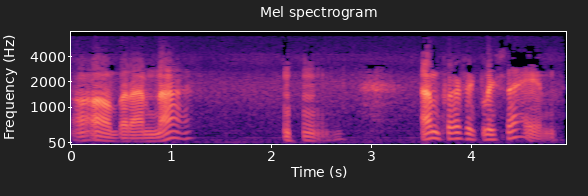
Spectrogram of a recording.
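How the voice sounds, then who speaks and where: A man playing an unhinged jealous husband in an old-time radio thriller, mocking and falsely calm with menace underneath. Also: mid-range voice, drawn-out words, vocal fry, full character voice. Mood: mocking suspicion. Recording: muffled vintage radio recording.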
